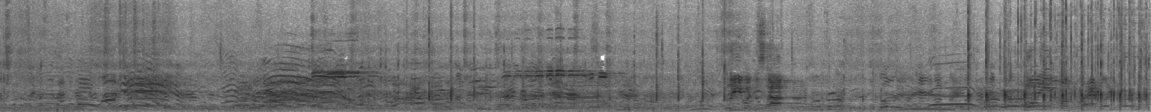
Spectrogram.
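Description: A crowd of young women and girls shouts and cheers outdoors.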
